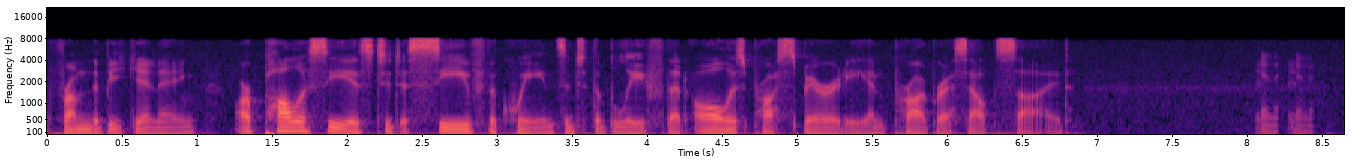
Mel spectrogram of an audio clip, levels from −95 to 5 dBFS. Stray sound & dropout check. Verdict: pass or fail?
fail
